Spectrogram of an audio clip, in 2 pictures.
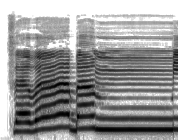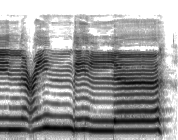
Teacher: وقف کی صورت میں ہا جو ہے ساکن ہو جائے گا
